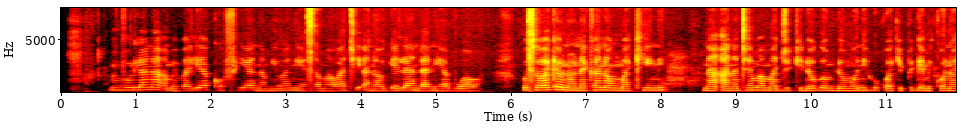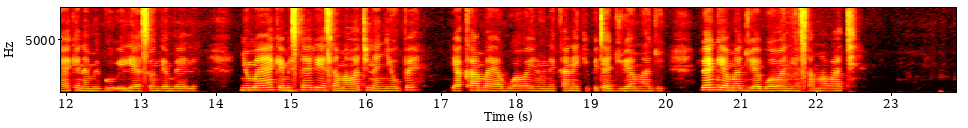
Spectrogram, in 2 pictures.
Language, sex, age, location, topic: Swahili, female, 25-35, Nairobi, education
